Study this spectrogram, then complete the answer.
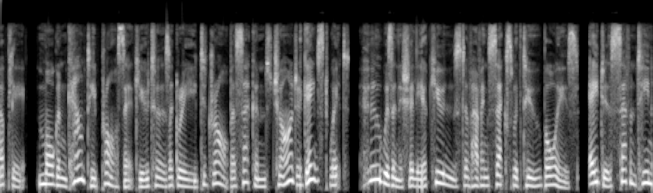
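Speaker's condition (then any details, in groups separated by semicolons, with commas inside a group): No condition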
